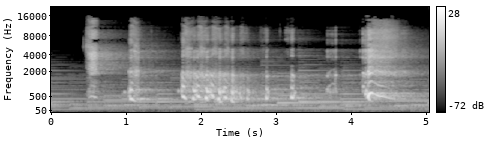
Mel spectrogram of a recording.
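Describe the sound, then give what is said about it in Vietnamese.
Ghostly crying and shrill laughter come as a few breathy vocal bursts with wavering pitch, the middle one a rapid, chattering run, over a low, sustained drone. “Trong gió còn mang theo tiếng khóc, tiếng cười rinh rít ma quái.”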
